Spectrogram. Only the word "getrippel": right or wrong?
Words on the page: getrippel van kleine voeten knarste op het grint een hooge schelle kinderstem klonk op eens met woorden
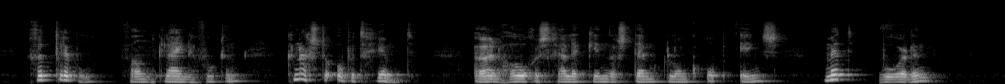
right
